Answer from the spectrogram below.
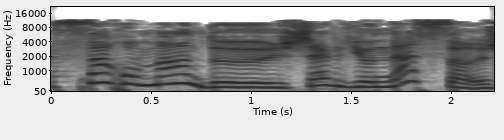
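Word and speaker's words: Saint-Romain-de-Jalionas: C'est à Saint-Romain de Jallionas. J'espère que je prononce bien le nom. – Oui, dans l'Isère.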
